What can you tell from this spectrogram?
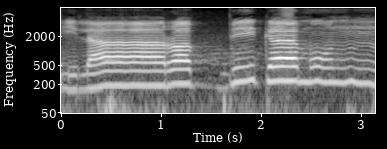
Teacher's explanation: إلى ربك منتهاها মুন তা বলে একটু টান হয়ে যাচ্ছে, তাটি টান হবে না। মুন গুন্না হবে, নুন সাকিনের পরে তা এসেছে, তো নুন সাকিনের আওয়াজটি গুন্না হবে।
